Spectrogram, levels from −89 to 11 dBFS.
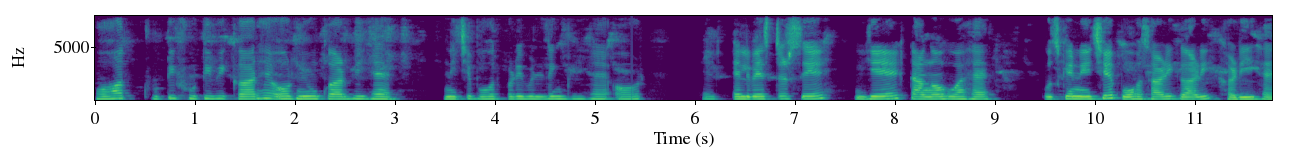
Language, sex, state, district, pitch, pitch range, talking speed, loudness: Hindi, female, Bihar, Kishanganj, 210 Hz, 205-220 Hz, 155 wpm, -17 LUFS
